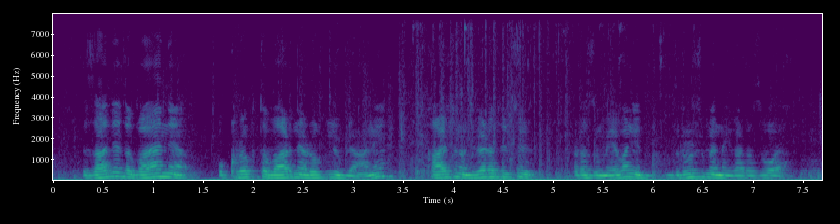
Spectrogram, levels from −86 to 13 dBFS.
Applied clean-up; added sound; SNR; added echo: none; Livestock, farm animals, working animals; 9 dB; reverberation time 0.3 s.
